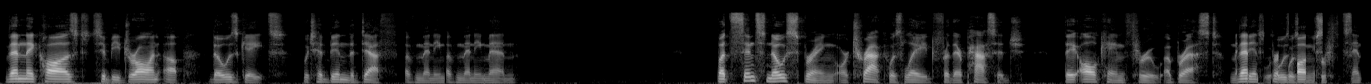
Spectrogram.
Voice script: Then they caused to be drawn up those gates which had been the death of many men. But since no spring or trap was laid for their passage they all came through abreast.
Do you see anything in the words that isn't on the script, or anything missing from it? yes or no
yes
